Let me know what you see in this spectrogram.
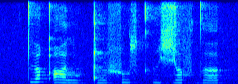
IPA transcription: t̪ɨqʼaluǃʉ ʂuskʰɨ ɕɐfd̪ɐ

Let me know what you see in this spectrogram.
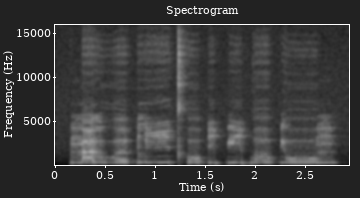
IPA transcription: ŋa˧lu˧˩ə̯ | liː˧˥ t̪ʰo˧˩ʔi˧p̚ ji˧˩bɤː˧˥p̚ joː˧˥ŋ

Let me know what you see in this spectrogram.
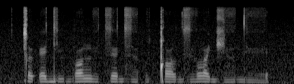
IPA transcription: ǀəʔɛdʲɛlʲbɒ n̪ɛ̤t͡sə d͡za̤ʔə̤ǃɒlˠd͡zə̤ lˠɘd͡ʒa̤ d̪ɛ̤

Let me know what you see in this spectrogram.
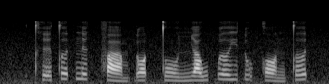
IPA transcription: t̪ʰḛ˧˥t̪ə˦˥t̚ne˦˥k̚faː˧˩m ɗɔ˨˩t̚t̪o˨˩ɲa˨˦w ɓəː˧jɗṵ˧˨ kɔ˧˩nt̪ə˦˥t̚

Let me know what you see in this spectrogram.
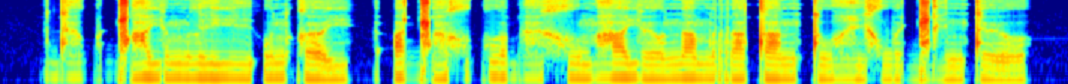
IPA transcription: dʱʏkʷɡ͡ǁa jʏmli ji ʔunkœj | ʔaɡ͡ǁœx ukʷjœbʱʏxum ɦajʏʊ̯ namratan tu ɦix wʏɡ͡ǁin tʏʊ̯

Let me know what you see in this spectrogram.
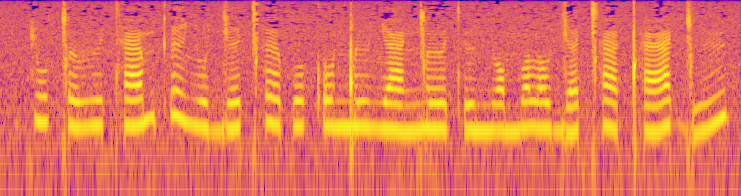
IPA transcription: cuǀøvy tʰæmkʼeʎo ɟeǀʰɛpokʼo ŋ͡ǃyʎæ ŋ͡ǀøtʼyɲɔ molˠuɟɛ ǀʰæǃʰæ ɡ͡ǀy

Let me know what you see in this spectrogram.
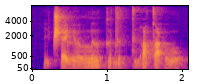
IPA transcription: ḭt͡ʃʼɛ lʲolːɯ kɯdɯtːḭ ɾitˤiʔu

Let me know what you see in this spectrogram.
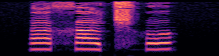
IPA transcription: axaʈ͡ʂʰʌ

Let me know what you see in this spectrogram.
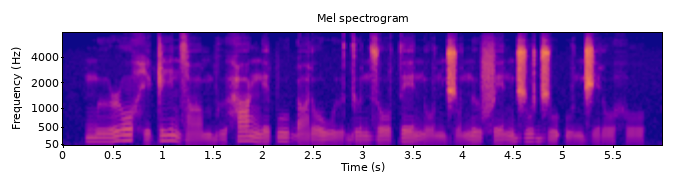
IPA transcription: mɯ˧ɹo˥hi˩ʈi˥ nzɑ˩mbɯ˩hɑ˥ ŋe˧pu˥ɠɑ˩ɾo˧ wɯ˩dɯ˧nzo˧ t̪e˧no˩nd͡ʒo˩ nɯ˧ fe˧nd͡ʒu˥ d͡ʒu˧ʔu˩nd͡ʒe˩ ɾo˩ho˩

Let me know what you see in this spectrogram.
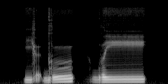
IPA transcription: jə̰ɡuː | ɡʷiː

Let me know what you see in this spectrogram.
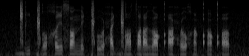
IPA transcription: ɡ͡ǁiɡ͡ǁo χisɒne ǁuħe ɡ͡ǁutˤeɾe ðɒqʼæ ħuχẽ qʼũqʼo

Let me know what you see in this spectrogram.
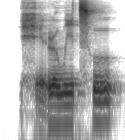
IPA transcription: hḛɭʊwit͡sʰu

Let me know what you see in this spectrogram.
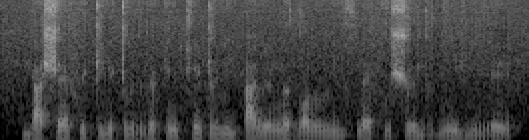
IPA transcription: jaʃɛfi ʈiʈɯ rɯʈĩkʰĩ ʈɨliʔa løn̪əd̪ɔ lːifwɛ fɯʃøjɨ d̪ĩjire

